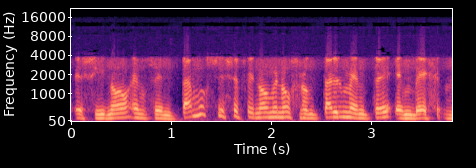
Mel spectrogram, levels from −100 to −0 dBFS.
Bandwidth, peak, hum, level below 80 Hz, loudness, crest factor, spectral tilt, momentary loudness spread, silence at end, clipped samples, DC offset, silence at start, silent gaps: 11.5 kHz; -4 dBFS; none; -56 dBFS; -18 LUFS; 14 dB; -7.5 dB/octave; 5 LU; 0 s; under 0.1%; under 0.1%; 0.05 s; none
